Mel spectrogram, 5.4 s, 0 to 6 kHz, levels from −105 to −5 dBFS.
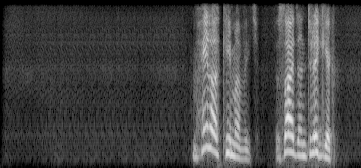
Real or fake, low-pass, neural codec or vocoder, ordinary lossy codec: fake; 5.4 kHz; codec, 16 kHz in and 24 kHz out, 0.4 kbps, LongCat-Audio-Codec, fine tuned four codebook decoder; none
